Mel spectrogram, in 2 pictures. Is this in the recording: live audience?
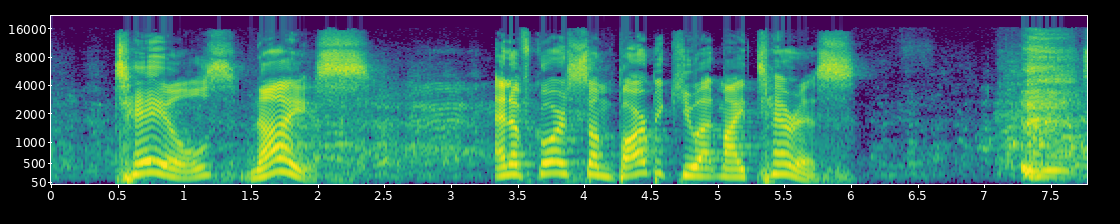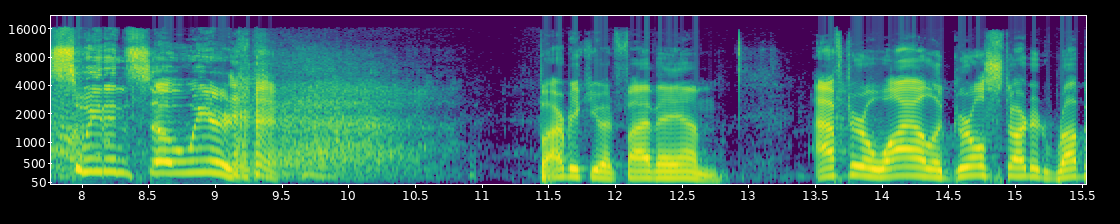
yes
